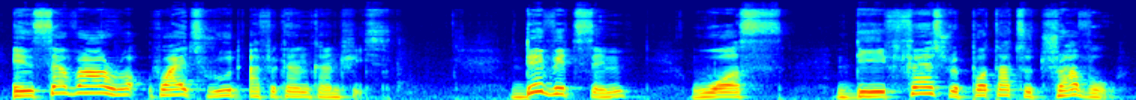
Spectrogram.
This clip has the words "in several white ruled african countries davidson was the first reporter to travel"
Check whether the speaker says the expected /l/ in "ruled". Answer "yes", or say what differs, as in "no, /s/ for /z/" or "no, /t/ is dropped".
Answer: no, /l/ is dropped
